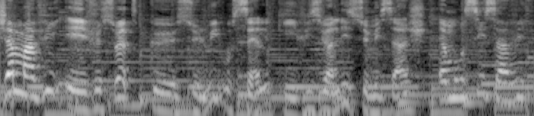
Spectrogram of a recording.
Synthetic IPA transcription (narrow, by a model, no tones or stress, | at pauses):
ʒɛmːavieʒəswɛt̪kəsəlɥiusɛlkʲivizɥalizsəmesaʒ | ɛmosisavi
